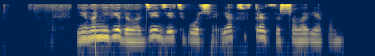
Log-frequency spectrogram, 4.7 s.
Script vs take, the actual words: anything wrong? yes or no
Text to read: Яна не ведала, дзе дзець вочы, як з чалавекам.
yes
